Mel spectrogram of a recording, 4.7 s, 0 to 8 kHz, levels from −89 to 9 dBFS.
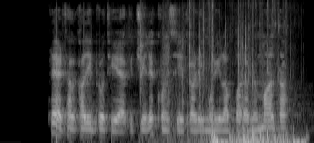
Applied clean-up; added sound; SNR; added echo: none; Crumpling, crinkling; 1 dB; reverberation time 0.6 s.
